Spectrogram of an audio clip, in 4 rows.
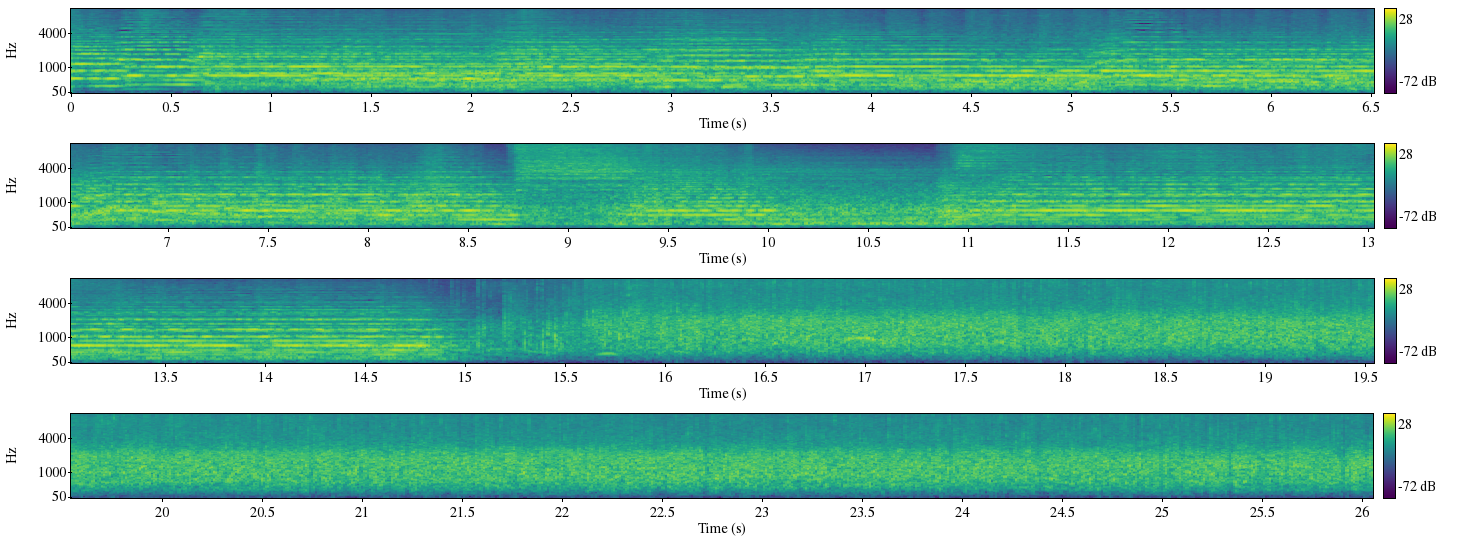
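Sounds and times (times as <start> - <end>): brass bands holding a chord: 0.0 - 10.2, 10.8 - 15.0
audience applauding: 14.9 - 26.0.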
